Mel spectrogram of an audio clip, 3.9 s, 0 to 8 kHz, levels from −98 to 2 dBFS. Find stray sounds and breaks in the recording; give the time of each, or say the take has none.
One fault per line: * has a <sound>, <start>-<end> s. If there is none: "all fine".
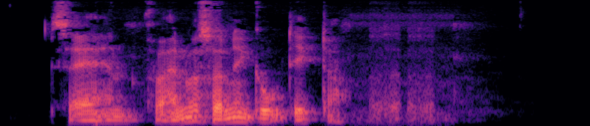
* has a laugh, 2.5-2.9 s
